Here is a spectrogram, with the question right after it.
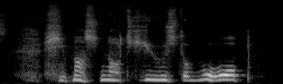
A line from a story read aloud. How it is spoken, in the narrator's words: cries Judge Mortis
